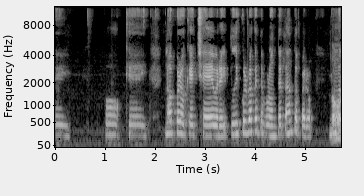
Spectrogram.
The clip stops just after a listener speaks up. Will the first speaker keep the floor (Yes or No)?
Yes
